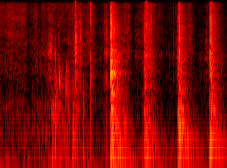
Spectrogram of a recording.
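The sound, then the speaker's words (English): Papers being shuffled: a soft rustle builds, then four sharp, crisp bursts of handling and tapping arrive in an uneven rhythm. No one speaks. “That's me shuffling my papers, buying a little time to figure out how I'm going to get out of this bit.”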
